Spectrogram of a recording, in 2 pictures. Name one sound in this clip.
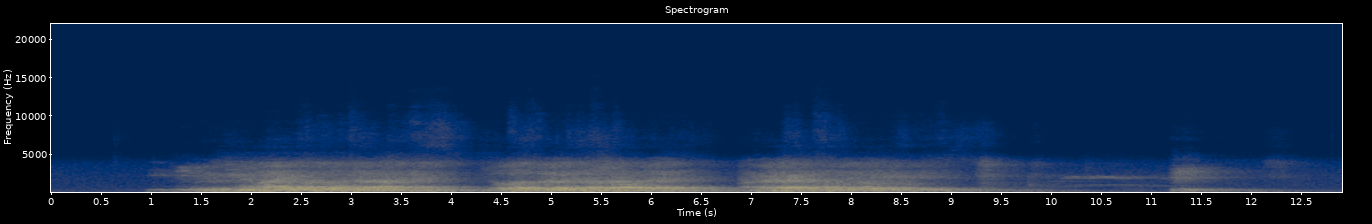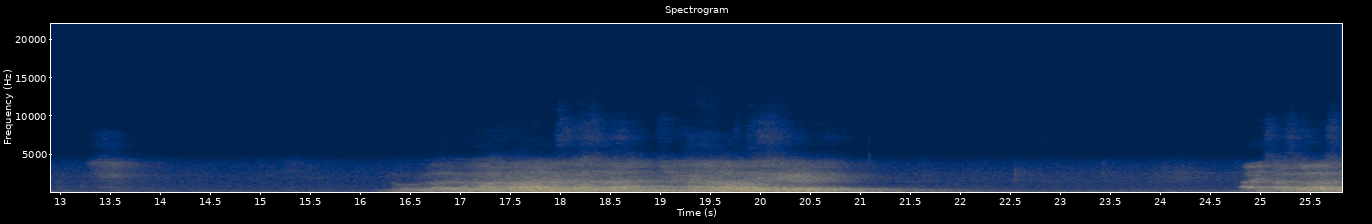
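A group of young men sing or chant together in unison, echoing in a large hall.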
